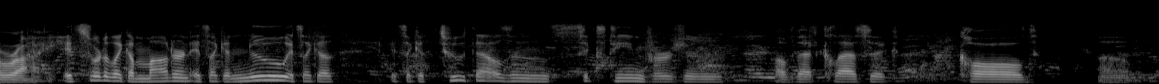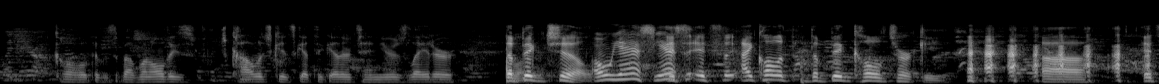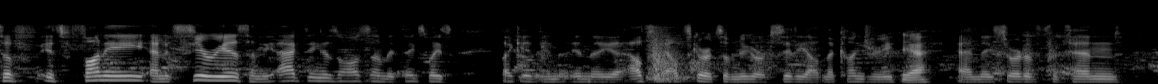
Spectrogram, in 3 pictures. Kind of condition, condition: setting, busy venue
